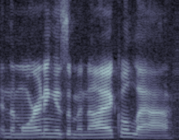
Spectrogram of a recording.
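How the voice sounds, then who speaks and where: A woman chatting casually and playfully as a guest on a livestream, quick to laugh. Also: lowish voice, a bit bright, clear, resonant tone. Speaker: guest, voice actor and audio director.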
